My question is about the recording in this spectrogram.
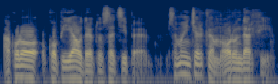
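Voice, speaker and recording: A man reading the part of an anxious young mother in an audiobook, his voice lifted a little higher. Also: expressive, dry recording. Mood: pleading.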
